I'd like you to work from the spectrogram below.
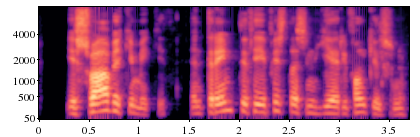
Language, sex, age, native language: Icelandic, male, 40-49, Icelandic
